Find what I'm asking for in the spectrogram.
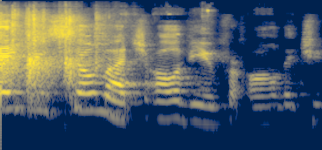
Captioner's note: applause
